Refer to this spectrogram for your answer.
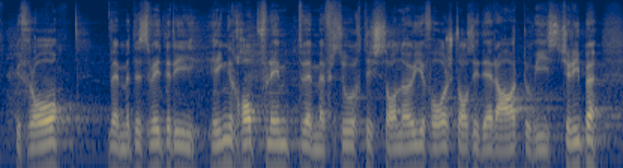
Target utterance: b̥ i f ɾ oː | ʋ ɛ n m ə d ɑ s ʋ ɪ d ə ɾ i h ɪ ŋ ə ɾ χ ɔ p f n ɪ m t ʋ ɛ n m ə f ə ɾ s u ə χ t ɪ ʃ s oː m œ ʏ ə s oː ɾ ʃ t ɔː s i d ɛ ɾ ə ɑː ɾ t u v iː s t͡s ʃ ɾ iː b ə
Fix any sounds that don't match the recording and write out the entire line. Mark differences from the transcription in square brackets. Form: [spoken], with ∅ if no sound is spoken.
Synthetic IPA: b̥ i f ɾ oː | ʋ ɛ n m ə d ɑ s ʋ ɪ d ə ɾ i h ɪ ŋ ə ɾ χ ɔ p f n ɪ m t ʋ ɛ n m ə f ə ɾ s u ə χ t ɪ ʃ s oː [n] œ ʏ ə [f] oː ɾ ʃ t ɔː s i d ɛ ɾ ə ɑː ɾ t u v iː s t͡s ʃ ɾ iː b ə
